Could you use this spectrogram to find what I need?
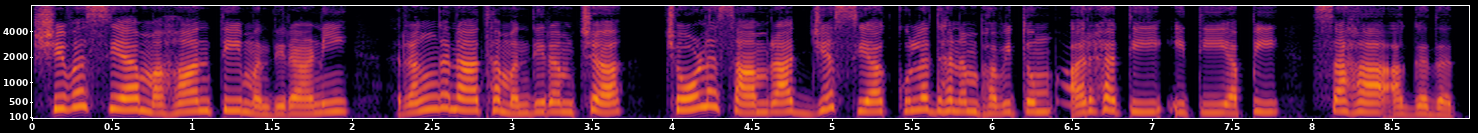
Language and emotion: Sanskrit, neutral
